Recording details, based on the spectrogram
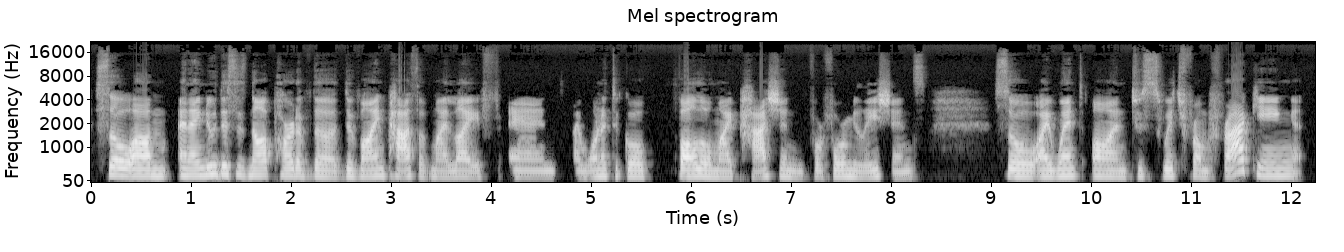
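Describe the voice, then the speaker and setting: A woman speaks with a slightly low voice, earnest and a little hesitant, often pausing on fillers. The sound is dry and close, with no room echo. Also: fairly even intonation, a bit bright. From born in Iran, raised in Canada. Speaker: guest, skincare founder. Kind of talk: casual interview conversation.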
